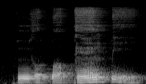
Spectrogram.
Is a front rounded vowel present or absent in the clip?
absent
